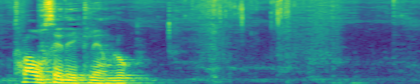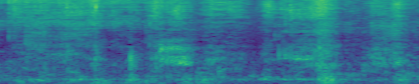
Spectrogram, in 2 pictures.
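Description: A cloth duster rubs across a whiteboard.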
